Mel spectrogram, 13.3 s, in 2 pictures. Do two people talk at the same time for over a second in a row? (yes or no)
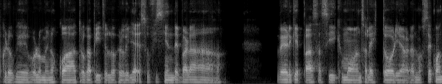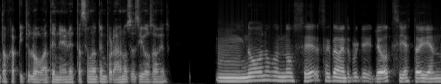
no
